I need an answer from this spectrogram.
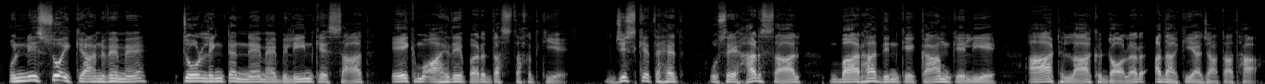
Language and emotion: Urdu, neutral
